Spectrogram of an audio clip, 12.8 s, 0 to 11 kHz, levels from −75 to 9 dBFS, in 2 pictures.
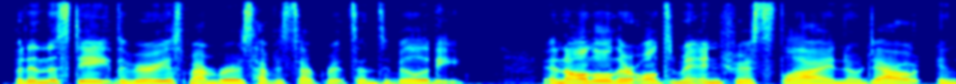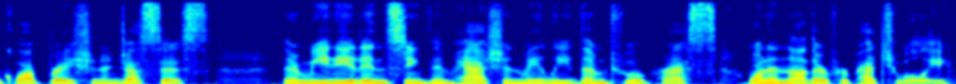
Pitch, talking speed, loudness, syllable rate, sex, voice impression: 215 Hz, 170 wpm, -20 LUFS, 6.3 syllables/s, female, feminine, adult-like, tensed, slightly weak, slightly dark, clear, intellectual, calm, lively, slightly sharp, slightly modest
